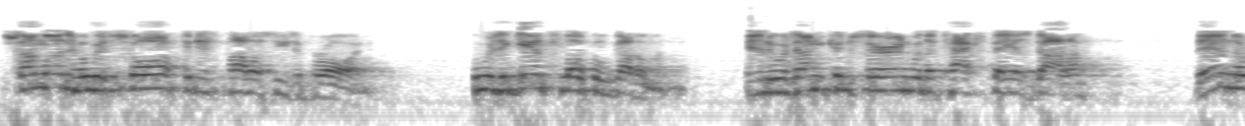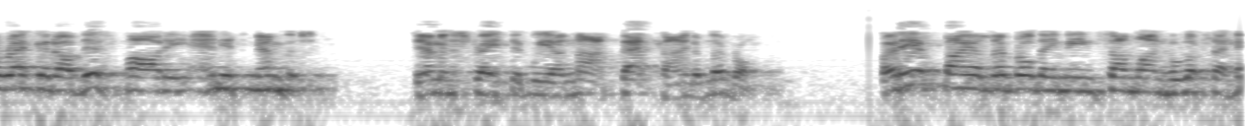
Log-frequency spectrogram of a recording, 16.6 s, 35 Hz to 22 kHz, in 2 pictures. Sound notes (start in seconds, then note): 10.6 speech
